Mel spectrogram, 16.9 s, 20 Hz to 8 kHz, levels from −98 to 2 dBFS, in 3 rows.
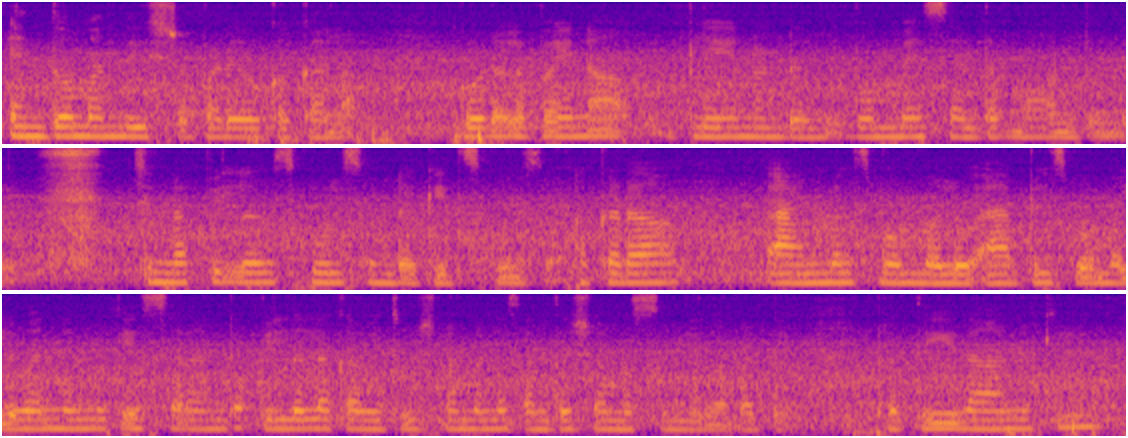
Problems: constant background noise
